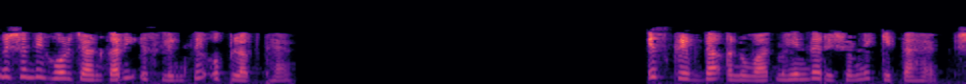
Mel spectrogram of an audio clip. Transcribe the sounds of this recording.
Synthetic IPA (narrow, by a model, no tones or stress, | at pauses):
nɪʃənd̪iːɦoːɾd͡ʒaːnkaːɾiːʔɪslɪ̃ŋk̚t̪eːʔʊpləb̚d̪ɦɛː | ɪskɾɪp̚d̪aːʔənʊʋaːd̪məɦɪ̃nd̪əɾːɪʃəmneːkiːt̪aːɦɛ̰ːʃ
